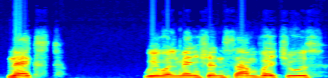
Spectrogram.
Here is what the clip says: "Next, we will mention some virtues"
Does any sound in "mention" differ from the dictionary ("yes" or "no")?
no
